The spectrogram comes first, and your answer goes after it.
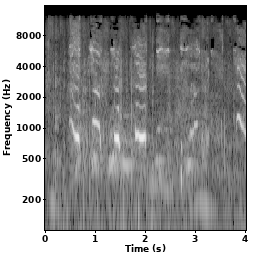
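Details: Dogo Canario puppies twelve weeks old, from a litter born 11 February 2010, give a run of high whining yelps. Each yelp slides downward, about six in four seconds with uneven gaps, and faint rustling sits underneath.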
